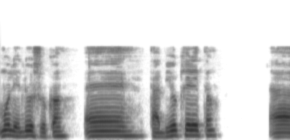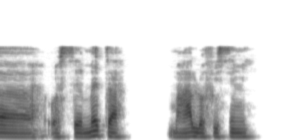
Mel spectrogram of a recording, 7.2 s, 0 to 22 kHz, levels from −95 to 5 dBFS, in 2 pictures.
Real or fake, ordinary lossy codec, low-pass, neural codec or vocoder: real; none; 5.4 kHz; none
